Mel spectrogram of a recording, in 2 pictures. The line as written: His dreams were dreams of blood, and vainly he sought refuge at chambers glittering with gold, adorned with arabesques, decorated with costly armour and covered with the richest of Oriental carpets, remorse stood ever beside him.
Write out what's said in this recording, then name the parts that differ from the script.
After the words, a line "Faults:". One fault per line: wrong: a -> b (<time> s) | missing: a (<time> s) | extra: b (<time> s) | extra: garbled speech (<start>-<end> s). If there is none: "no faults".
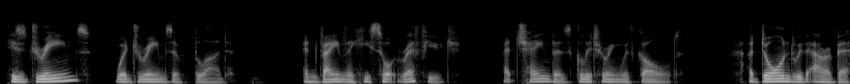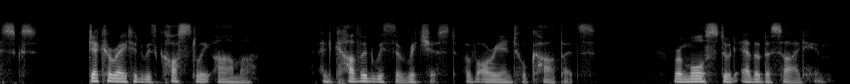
His dreams were dreams of blood, and vainly he sought refuge at chambers glittering with gold, adorned with arabesques, decorated with costly armour and covered with the richest of Oriental carpets, remorse stood ever beside him.
Faults:
no faults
